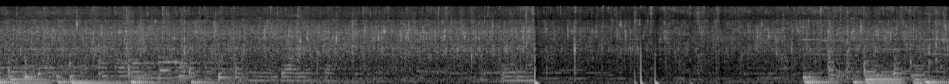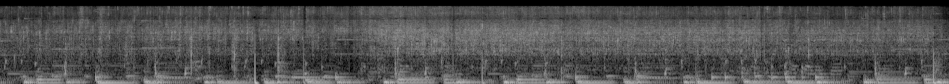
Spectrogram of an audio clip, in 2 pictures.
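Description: Bacon strips sizzling and spitting in hot oil in a nonstick wok, a steady hiss that grows louder about two-thirds of the way through. Background music with a steady beat plays underneath, dropping out for a few seconds about five seconds in.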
